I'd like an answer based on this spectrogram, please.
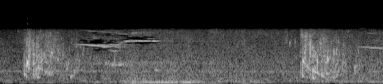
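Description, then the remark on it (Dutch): A small rowboat in the middle of a river drifts rudderless with the current after the ferryman lets go of the oar, with two distinct splashy bursts of an oar or hull near the start and end over a steady wash of flowing water. “En daar liet de veerman plotseling de roeiriem los, zodat het vaartuigje stuurloos met de stroom meedreef.”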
